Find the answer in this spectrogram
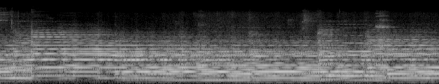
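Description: Fender Telecaster electric guitar played through an amplifier in a slow instrumental piece, with picked chord notes that ring on and overlap, some held for a second or more.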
